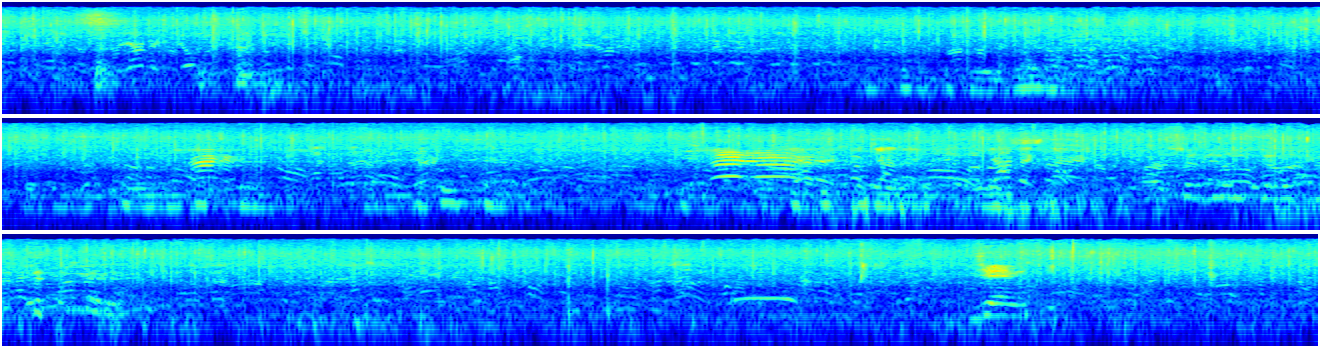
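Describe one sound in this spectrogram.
Men shout and call to each other across an open field outdoors.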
